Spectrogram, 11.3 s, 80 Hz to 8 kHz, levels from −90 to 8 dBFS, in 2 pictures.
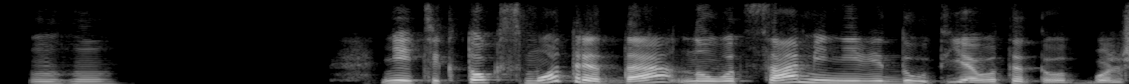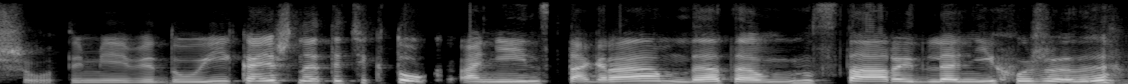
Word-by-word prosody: Мгм. 180 0 -14 1.3
Не, 455 -1 +1
TikTok 330 - -1
смотрят, 225 - 0
да, 310 - +4
но 200 0 -3
вот 205 0 -4
сами 260 +5 +2
не 220 -2 -3
ведут. 210 -1 -7
Я 165 -1 -2
вот 175 +3 -6
это 195 - -5
вот 75 - -7
больше - - -8
вот - - -16
имею 155 0 -9
в 160 - -11
виду. 165 +1 -8
И, 195 +4 -5
конечно, 225 +1 0
это 205 - -2
TikTok, 435 -4 0 0.2
а 180 - +2
не 180 +1 -2
"Инстаграм", 190 +1 +2
да, 180 +2 +5
там, 175 0 0
ну, 230 - -5
старый 195 -3 +4
для 180 +1 +3
них 185 +3 -4
уже, 200 -2 +2
да. 225 +6 +2
195 Hz, 180 wpm, -22 LUFS, 180-215 Hz, 1.3 s, да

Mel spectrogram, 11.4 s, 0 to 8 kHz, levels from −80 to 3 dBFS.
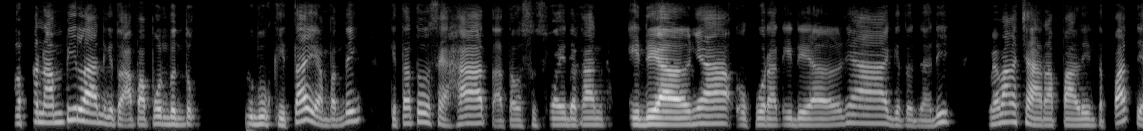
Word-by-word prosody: eee, 175 0 -5
penampilan, 210 +2 +3
gitu. 160 - -3
Apapun 145 +5 -1
bentuk 160 +1 -2 0.4
tubuh 165 -1 -1
kita, 155 - +1
yang 140 - 0
penting 220 - -2 0.3
kita 180 0 -2
tuh 210 -1 +1
sehat, 180 +2 -1
atau 120 +2 -8
sesuai 145 +2 -5
dengan 145 +1 -2 0.2
idealnya, 155 +3 +6
ukuran 145 0 -4
idealnya, 150 +6 -2
gitu. 130 -2 -7
Jadi 125 +11 -5 0.5
memang 210 +4 0
cara 145 -8 -1
paling 140 0 -3
tepat - - -1
155 Hz, 125 wpm, -23 LUFS, 145-180 Hz, 0.5 s, idealnya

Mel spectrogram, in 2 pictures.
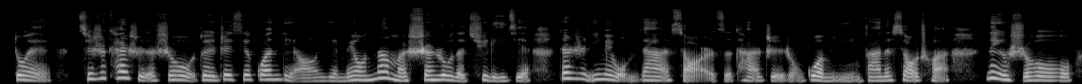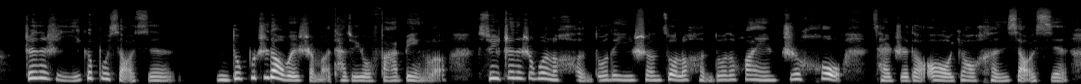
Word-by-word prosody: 对， 195 -5 0 0.2
其 255 - -2
实 275 +3 -1
开 300 +1 +2
始 295 - -3
的 - - -3
时 210 - -2
候 210 -1 +1
我 170 - -3
对 205 -2 0
这 225 +4 +1
些 220 +1 -2
观 225 0 0
点 205 -6 -5
啊， 150 +2 -5
也 170 0 -6
没 160 +3 -5
有 205 0 +1
那 290 +8 +2
么 190 -9 +1
深 210 +2 +4
入 210 -1 +2
地 165 - +1
去 205 +6 -5
理 165 -3 -3
解。 170 - -3 0.3
但 275 0 +3
是 255 -3 -3
因 225 +3 -2
为 230 -2 0
我 - - 0
们 - - -11
家 190 -1 0
小 195 - -1
儿 - - -2
子 - - -7
他 - - -3
这 - - -2
种 - - -7
过 200 -3 +4
敏 170 +2 -7
引 185 - -9
发 175 0 -1
的 180 +1 -2
哮 195 - +1
喘， - - -3 0.3
那 290 0 +2
个 220 -3 +3
时 180 -4 0
候 180 -3 0 0.3
真 290 +2 +4
的 295 - +5
是 255 -5 -5
一 180 -1 -6
个 290 +6 +1
不 270 -2 -1
小 240 -6 0
心， 180 0 -4 0.4
你 205 -1 +1
都 275 +7 +2
不 305 +4 +1
知 310 - +3
道 315 -5 +11
为 195 -4 +5
什 - - 0
么 - - -5
他 190 - -2
就 180 -1 -1
又 175 -1 +1
发 180 +1 -3
病 180 -2 -1
了。 - - -5 0.3
所 285 - +1
以 280 - +3
真 295 +1 +1
的 290 - +2
是 285 - 0
问 270 -1 +2
了 210 - +3
很 190 -4 -6
多 195 - -1
的 210 0 -1
医 195 -1 -2
生、 200 -1 +2
做 225 +2 +4
了 200 +1 +2
很 200 -3 -7
多 205 +1 -2
的 215 - -1
化 225 +1 0
验 195 -1 0
之 235 - +2
后 245 +1 +4 0.3
才 180 -2 0
知 175 0 0
道， 175 -1 0
哦， 185 -3 +3
要 185 -3 0
很 175 -2 -3
小 175 -2 +1
心。 165 -2 -3
200 Hz, 280 characters per minute, -24 LUFS, 180-230 Hz, 0.4 s, 道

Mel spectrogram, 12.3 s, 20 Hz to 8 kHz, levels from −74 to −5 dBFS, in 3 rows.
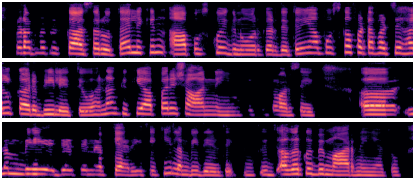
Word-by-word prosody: थोड़ा 300 0 +3
बहुत 295 +1 -10
उसका 280 0 +3
असर 255 +1 +3
होता 245 +2 +2
है 305 - +3
लेकिन 320 +1 0
आप 250 0 +5
उसको 260 +4 -5
इग्नोर 230 -4 -3
कर 230 -2 -1
देते 220 +2 -2
हो 275 - -1
या 300 0 -1
आप 300 0 -4
उसका 310 +3 0
फटाफट 295 -3 0
से 300 - +1
हल 280 +1 +2
कर 245 -3 +6
भी 235 +3 +2
लेते 200 -3 0
हो, 200 +1 -1
है 220 - -4
ना? 275 +2 -1
क्योंकि 270 0 -3
आप 240 - -3
परेशान 270 -7 +1
नहीं 195 -2 -6
हो 190 - -14
किसी 220 0 -28
तौर 200 -2 0
से 190 0 -7 0.5
अ, - - +2 0.5
लँबे 255 -4 +2
जैसे 230 0 -7
मैं 215 -1 -5
कह 215 -3 +3
रही 200 +1 -8
थी 210 +1 -11
कि 285 +9 -6
लंबी 215 -2 -2
देर 190 -2 -3
ज - - -5
अ, 195 +2 -4
अगर 245 +2 +4
कोई 270 - 0
बीमार 205 -5 +2
नहीं 185 -1 -4
है 180 - -8
तो। 185 +3 -13
240 Hz, 250 wpm, -24 LUFS, 210-280 Hz, 0.5 s, कर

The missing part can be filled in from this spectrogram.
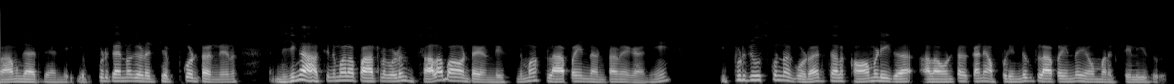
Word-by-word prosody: రామ్ 120 +3 +2
గారిదే 115 -1 0
అండి. 110 +3 -11 0.2
ఎప్పటికైనా 155 +7 -1
కూడా 140 -2 +2
చెప్పుకుంటాను 140 -2 -1
నేను. 120 +2 -7 0.5
నిజంగా 170 - +5
ఆ - - +7
సినిమాలో 180 +1 +1
పాటలు 150 +1 +4
కూడా 160 +4 +1 0.2
చాలా - - +7
బాగుంటాయండి. 125 -11 +1
సినిమా 130 +9 -4
ఫ్లాప్ 130 -1 +4
అయిందంటామే 120 -3 -4
కానీ 110 +8 -8 0.6
ఇప్పుడు 210 0 -3
చూసుకున్నా 205 -1 -1
కూడా 125 0 +2 0.2
చాలా 155 -1 +2
కామెడీగా 135 0 +2 0.2
అలా 125 0 +4
ఉంటది. 140 +3 -3
కానీ 140 +1 -1
అప్పుడు 125 +1 -5
ఎందుకు 155 +4 -5
ఫ్లాప్ 135 0 +4
అయిందో 135 +3 -4
ఏమో! 120 - -3
మనకు 110 -2 -8
తెలీదు. 110 -1 -6
135 Hz, 170 wpm, -21 LUFS, 120-155 Hz, 0.6 s, ఆ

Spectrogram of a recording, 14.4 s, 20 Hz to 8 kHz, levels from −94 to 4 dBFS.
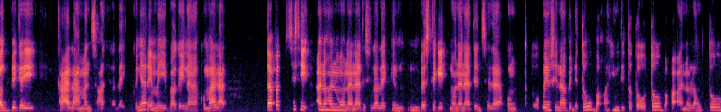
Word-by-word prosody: magbigay 175 -1 +4 0.6
kaalaman 150 -2 +3
sa - - -10
kanila, 155 0 -12
like, 155 -1 -6
kunyari 215 +8 +1 0.2
may 160 0 -1
bagay 155 0 +1
na 155 - +2 0.2
kumalat. 180 +6 +2 0.9
Dapat 230 +4 +7 0.2
sisi 245 -1 +6 0.3
anuhan 210 -1 +1
muna 190 -1 0
natin 170 - +1
sila, 170 0 -6
like, 165 - -1
in 175 - -7 0.3
investigate 175 -1 +3
muna 160 -1 0
natin 155 +1 0
sila, 155 -1 -1 0.2
kung 150 -1 -7 0.2
totoo - - -15
ba - - -3
yung 190 - -2
sinabi 175 -2 -2
nito, 185 +5 -6 0.2
baka 170 +1 -6 0.2
hindi 180 -1 -8
totoo 170 -1 -5 0.2
'to, 215 +1 -1 0.2
baka 170 - -4 0.2
ano 265 - -6
lang 165 0 -7 0.2
'to. 200 - -5
175 Hz, 150 wpm, -23 LUFS, 160-190 Hz, 0.9 s, Dapat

